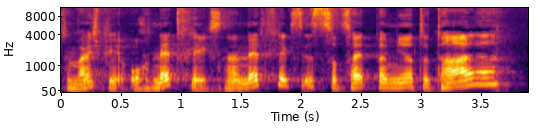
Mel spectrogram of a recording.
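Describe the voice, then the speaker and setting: A man speaks at a fairly slow pace with a dark, mellow tone, lively intonation and vocal fry. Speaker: podcast co-host. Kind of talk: casual chat.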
